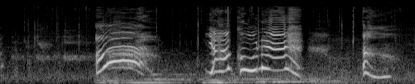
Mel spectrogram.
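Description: A young woman cries out in alarm close by.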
